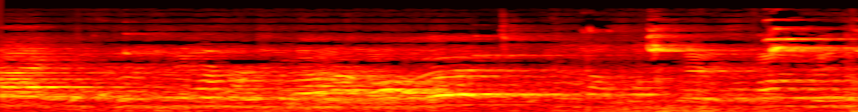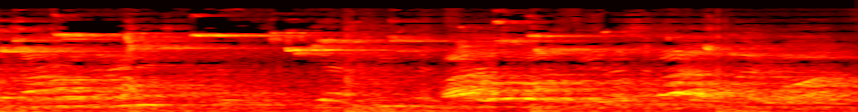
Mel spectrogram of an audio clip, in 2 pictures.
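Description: Spectators and players talk and call out in a large echoing gym.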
